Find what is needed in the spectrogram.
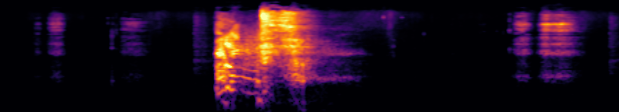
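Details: Several stuck, held-back sneezes after dusting, suppressed to stay quiet late at night: small sharp muffled bursts and one louder sneeze with a trailing breath in a quiet room; stifled sneezes.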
